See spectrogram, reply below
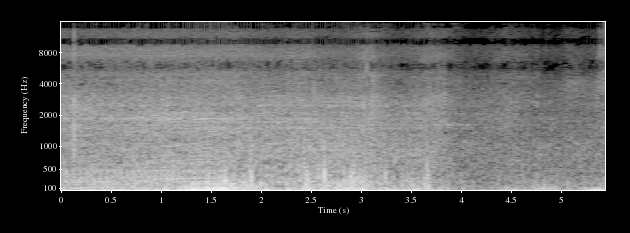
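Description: Steady low road and engine rumble with some wind buffeting, no scraping or grinding from the wheels while driving; sounds normal.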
